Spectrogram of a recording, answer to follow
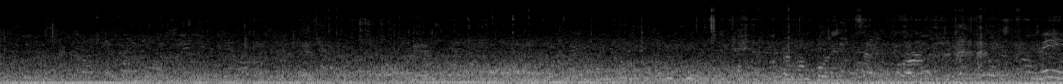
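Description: Outdoor street crowd: many people chatting indistinctly around and ahead, over a steady low rumble.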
